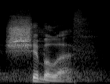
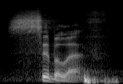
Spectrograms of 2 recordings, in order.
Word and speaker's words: Shibboleth: When he said, "No," they said to him, "Then say, Shibboleth." And he said, "Sibboleth," and he could not pronounce it right.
